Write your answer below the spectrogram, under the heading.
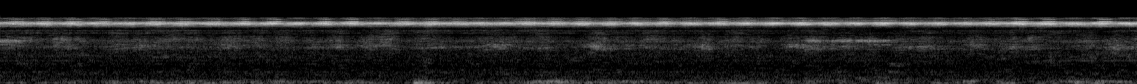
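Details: Cricket chirping at night for sleep and relaxation: a constant, high, ringing trill with rhythmic loudness pulses, soft intermittent lower chirps, and faint low rumbles underneath.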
